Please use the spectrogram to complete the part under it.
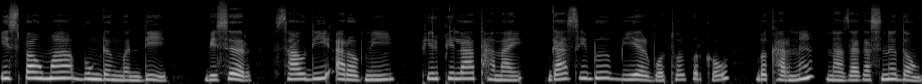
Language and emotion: Bodo, neutral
